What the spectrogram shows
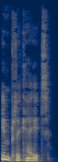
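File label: "implicate", British English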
